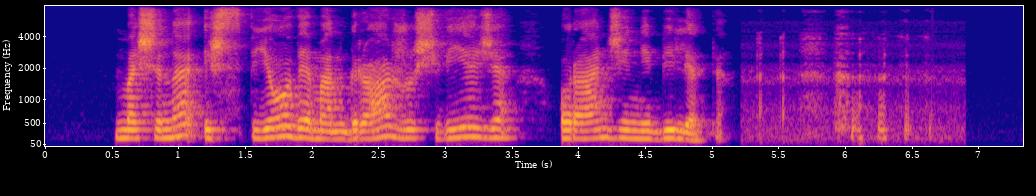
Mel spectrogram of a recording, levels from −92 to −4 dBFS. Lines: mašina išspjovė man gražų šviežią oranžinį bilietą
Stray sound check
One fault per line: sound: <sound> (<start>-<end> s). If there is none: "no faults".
sound: laugh (5.3-6.7 s)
